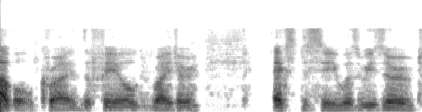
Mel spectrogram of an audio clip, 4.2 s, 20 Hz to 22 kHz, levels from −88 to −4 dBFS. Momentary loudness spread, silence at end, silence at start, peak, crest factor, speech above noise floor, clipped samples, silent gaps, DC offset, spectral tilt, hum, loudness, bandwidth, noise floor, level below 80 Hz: 8 LU; 0 s; 0 s; -6 dBFS; 22 dB; 30 dB; under 0.1%; 2.52-2.67 s; under 0.1%; -6 dB/octave; none; -29 LUFS; 7.8 kHz; -58 dBFS; -78 dBFS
